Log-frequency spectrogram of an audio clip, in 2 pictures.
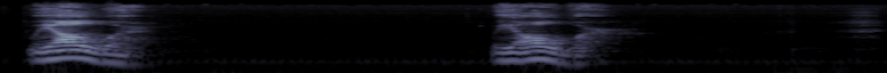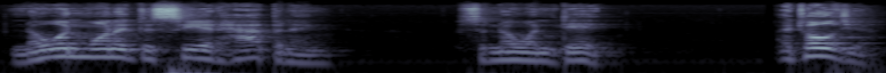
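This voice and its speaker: A man's voice: mid-range voice, lightly acted. A young man playing an earnest, plainspoken griffin rebel and former soldier in a video game. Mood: indignant, serious. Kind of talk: video game character dialogue.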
